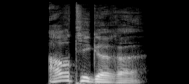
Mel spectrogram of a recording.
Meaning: inflection of artig: 1. strong/mixed nominative/accusative feminine singular comparative degree 2. strong nominative/accusative plural comparative degree
- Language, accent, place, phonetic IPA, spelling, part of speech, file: German, Germany, Berlin, [ˈaːɐ̯tɪɡəʁə], artigere, adjective, De-artigere.ogg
